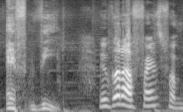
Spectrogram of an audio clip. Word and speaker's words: VW: or something like that they have a a way of pronouncing F in Germany okay so they actually call the VW FV oh instead of VW because they pronounce v as F and they Pronounce W as V so they call the car FV we've got our friends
